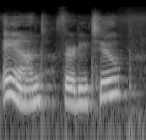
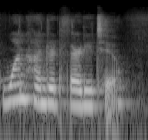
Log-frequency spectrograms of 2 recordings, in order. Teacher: in British English we say and 32 but in American English we say 132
